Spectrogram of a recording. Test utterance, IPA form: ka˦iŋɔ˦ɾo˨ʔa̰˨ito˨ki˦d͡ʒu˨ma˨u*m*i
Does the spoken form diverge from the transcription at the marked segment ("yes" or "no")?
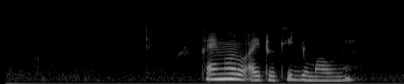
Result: yes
